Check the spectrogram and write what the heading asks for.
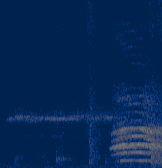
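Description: An animal's call, one drawn-out cry that rises and falls, near the end, over a faint steady high-pitched tone.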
